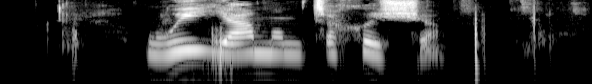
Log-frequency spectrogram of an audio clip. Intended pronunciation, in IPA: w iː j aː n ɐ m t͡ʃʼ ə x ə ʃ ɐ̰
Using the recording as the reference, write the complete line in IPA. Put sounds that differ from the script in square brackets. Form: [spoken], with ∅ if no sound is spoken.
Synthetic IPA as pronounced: w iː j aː [m] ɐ m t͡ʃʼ [ɐ] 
